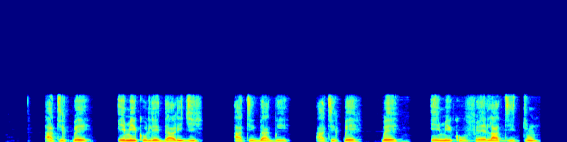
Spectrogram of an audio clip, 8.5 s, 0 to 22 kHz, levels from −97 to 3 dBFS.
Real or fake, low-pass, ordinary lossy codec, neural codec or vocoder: real; 7.2 kHz; none; none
